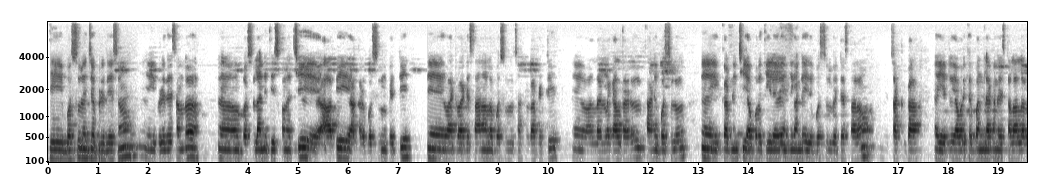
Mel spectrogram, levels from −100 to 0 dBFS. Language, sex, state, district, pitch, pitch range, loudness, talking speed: Telugu, male, Andhra Pradesh, Guntur, 135 Hz, 130-140 Hz, -21 LUFS, 135 wpm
